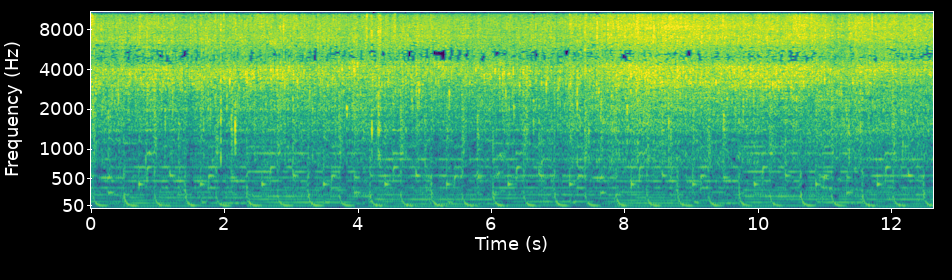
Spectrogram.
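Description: Food frying in a hot pan, a steady sizzle with fine crackling, over background music with a regular beat.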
